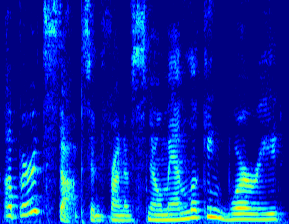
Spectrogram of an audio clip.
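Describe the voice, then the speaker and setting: A woman's voice: mid-range voice, very animated, moderate pace. Woman, mid-range voice, children's storytime host, casual welcome, picture-book read-aloud.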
